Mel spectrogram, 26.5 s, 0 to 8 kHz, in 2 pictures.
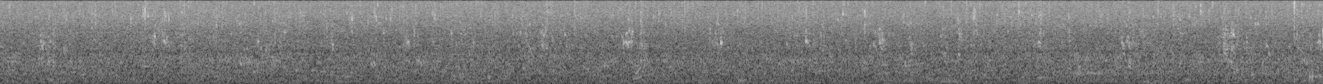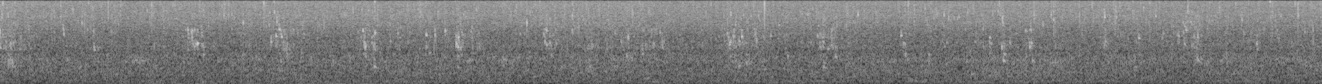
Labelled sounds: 15.1	15.3	water noise, 2.2 to 2.8 kHz

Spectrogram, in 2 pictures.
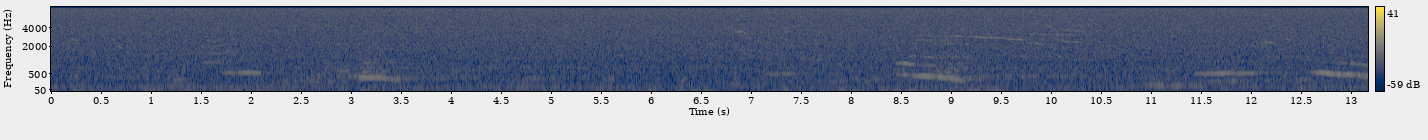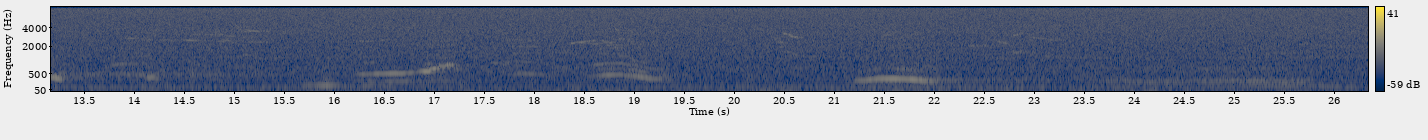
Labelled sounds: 8.4	8.7	humpback whale, 0.83 to 1.0 kHz
9.2	10.4	humpback whale, 2.3 to 3.9 kHz
12.8	13.2	humpback whale, 0.80 to 1.0 kHz
14.7	15.4	humpback whale, 2.9 to 3.7 kHz
17.0	17.3	humpback whale, 0.80 to 0.99 kHz
18.6	19.0	humpback whale, 0.83 to 0.99 kHz
19.4	20.7	humpback whale, 2.2 to 3.3 kHz
23.0	23.3	humpback whale, 2.5 to 2.9 kHz

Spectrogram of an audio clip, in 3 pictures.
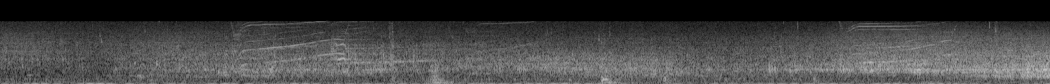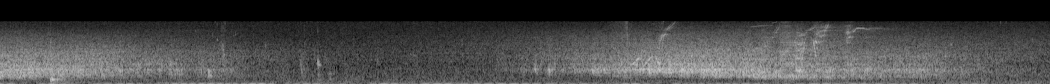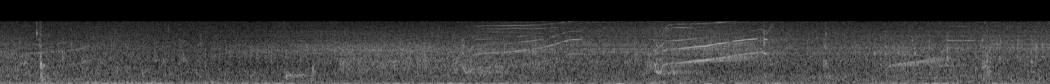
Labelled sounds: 2.2	3.9	killer whale, southern Alaska resident, 0.78 to 8.0 kHz
4.6	5.7	killer whale, southern Alaska resident, 2.3 to 8.0 kHz
8.4	9.5	killer whale, southern Alaska resident, 4.2 to 8.0 kHz
21.1	22.0	killer whale, southern Alaska resident, 1.0 to 2.5 kHz
25.6	27.0	killer whale, southern Alaska resident, 1.1 to 8.0 kHz
27.5	28.9	killer whale, southern Alaska resident, 0.46 to 8.0 kHz
29.8	30.8	killer whale, southern Alaska resident, 0.55 to 8.0 kHz

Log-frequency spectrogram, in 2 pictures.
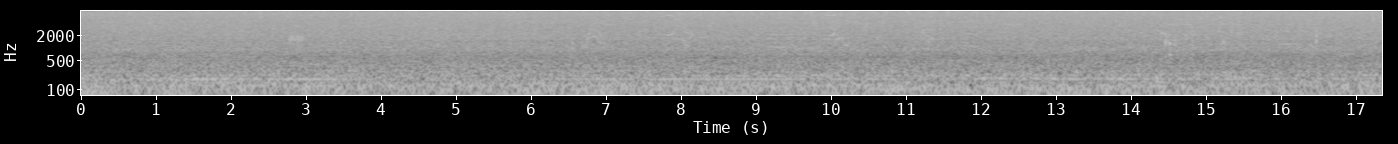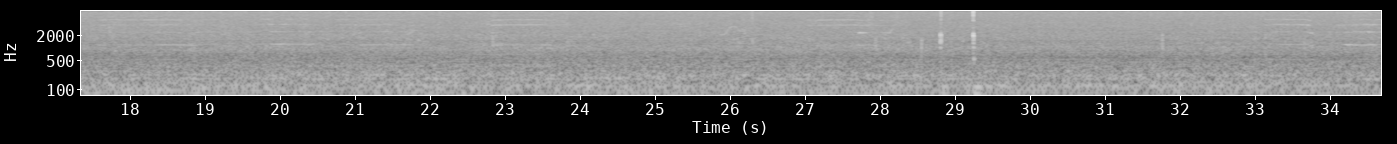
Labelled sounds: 17.6	18.1	killer whale, southern resident, 4.7 to 4.9 kHz
19.9	20.3	killer whale, southern resident, 1.2 to 1.3 kHz
20.7	21.1	killer whale, southern resident, 4.8 to 5.0 kHz
22.8	23.5	killer whale, southern resident, 3.4 to 3.7 kHz
27.0	27.7	killer whale, southern resident, 4.6 to 4.9 kHz
33.1	33.7	killer whale, southern resident, 1.2 to 5.0 kHz
34.2	34.6	killer whale, southern resident, 1.1 to 1.2 kHz

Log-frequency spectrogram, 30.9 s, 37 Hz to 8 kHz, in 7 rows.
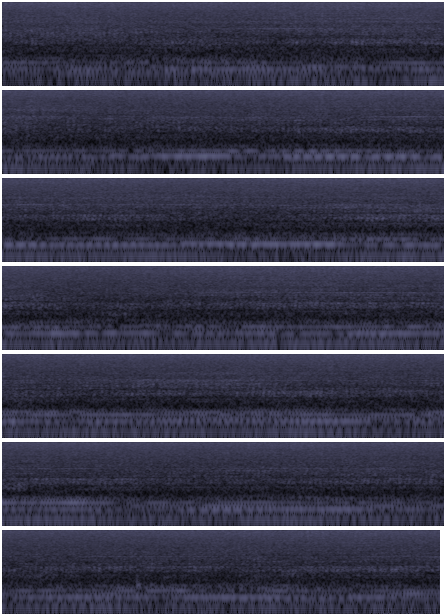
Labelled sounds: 8.4	8.6	vessel noise, 1.4 to 1.5 kHz

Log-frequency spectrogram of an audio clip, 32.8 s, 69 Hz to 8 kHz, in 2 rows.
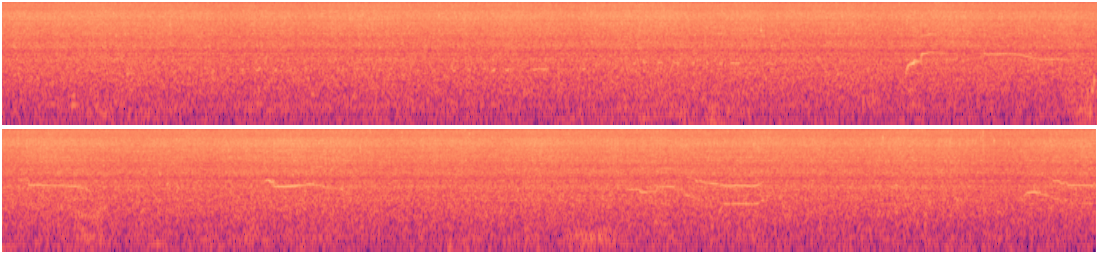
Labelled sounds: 13.6	15.8	humpback whale, 0.78 to 2.3 kHz
16.8	17.2	humpback whale, 0.84 to 1.0 kHz
20.4	21.2	humpback whale, 0.81 to 1.2 kHz
26.2	27.9	humpback whale, 0.81 to 1.2 kHz
32.2	32.8	humpback whale, 0.78 to 1.2 kHz

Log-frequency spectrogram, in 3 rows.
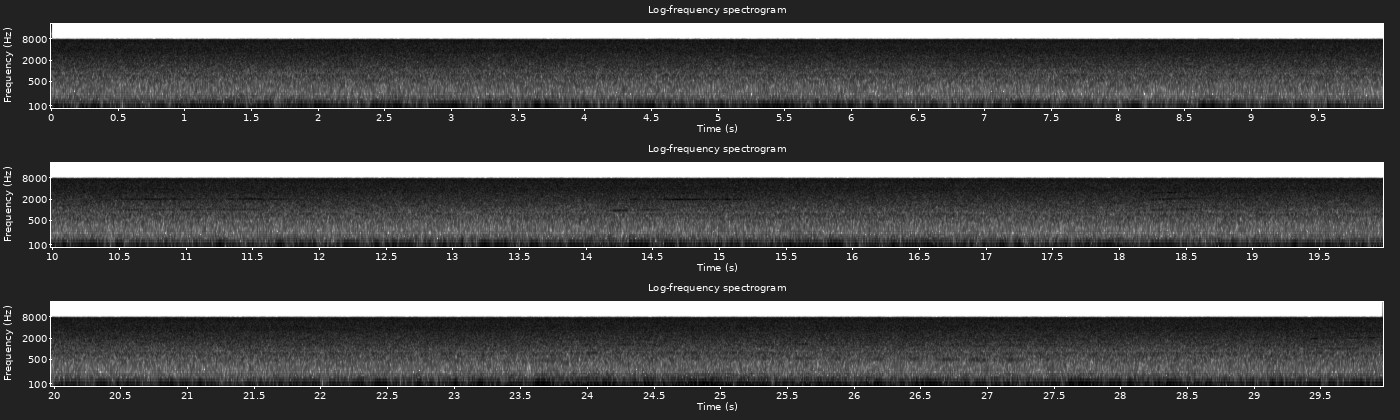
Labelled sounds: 10.5	10.9	humpback whale, 1.8 to 2.1 kHz
14.5	14.9	humpback whale, 1.9 to 2.0 kHz
18.2	18.6	humpback whale, 1.9 to 2.1 kHz
29.7	29.9	humpback whale, 2.0 to 2.1 kHz

